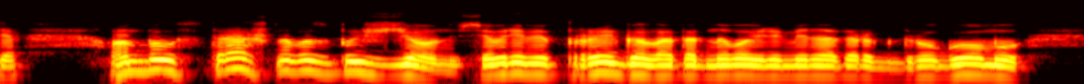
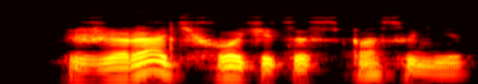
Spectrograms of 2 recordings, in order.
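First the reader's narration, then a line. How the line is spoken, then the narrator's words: Dejected. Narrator (Russian): уныло говорил Арон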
